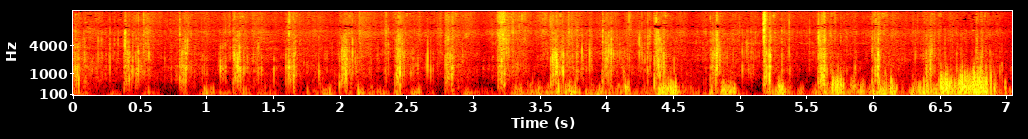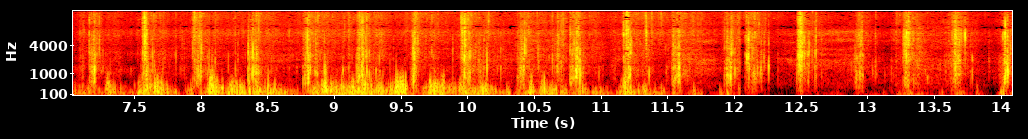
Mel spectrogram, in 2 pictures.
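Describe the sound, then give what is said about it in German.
Steady footsteps crunch downhill along a long, stony forest road, a regular rhythm of gritty scrapes and thuds with no talking, briefly pausing near the end before resuming. “geht es nun am langen Weg einer steinigen Forststraße bergab.”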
